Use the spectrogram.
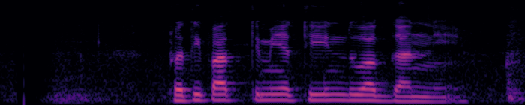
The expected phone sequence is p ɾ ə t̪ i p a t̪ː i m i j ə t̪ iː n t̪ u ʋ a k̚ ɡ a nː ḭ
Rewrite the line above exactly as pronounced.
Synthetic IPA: p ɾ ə t̪ i p a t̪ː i m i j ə t̪ iː n d̪ u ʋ a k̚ ɡ a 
